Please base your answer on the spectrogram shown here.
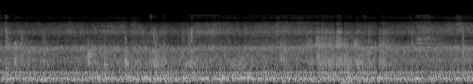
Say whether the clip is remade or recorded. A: remade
